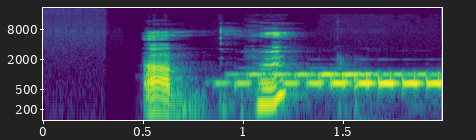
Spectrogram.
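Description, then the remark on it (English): The speaker's own phone rings with a steady, continuous electronic tone lasting over a second, preceded by a short vocal sound. The ring is clear and moderately loud. “I hear a ringing. Oh, that is me.”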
